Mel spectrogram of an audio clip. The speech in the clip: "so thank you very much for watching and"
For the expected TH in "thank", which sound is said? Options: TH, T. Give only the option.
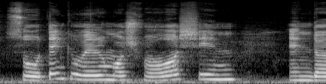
T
